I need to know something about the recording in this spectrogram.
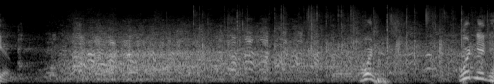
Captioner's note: audience laughing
